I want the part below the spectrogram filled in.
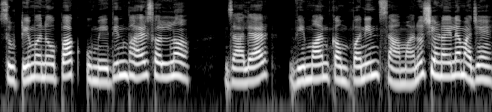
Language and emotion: Goan Konkani, sad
